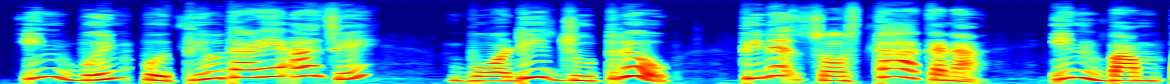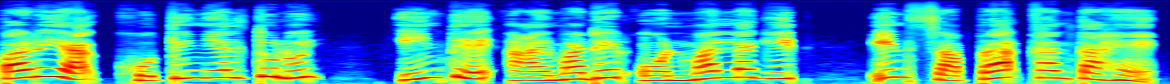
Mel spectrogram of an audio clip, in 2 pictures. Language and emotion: Santali, surprised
